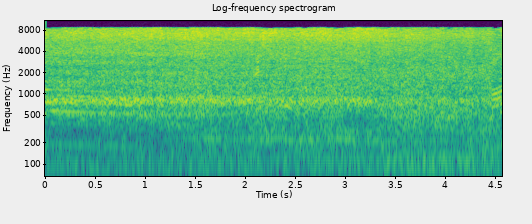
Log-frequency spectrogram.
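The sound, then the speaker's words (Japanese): A train on the Tokaido railway line passes by with a loud, continuous rumble and roar that stays steady and heavy from start to end and drowns out everything else. “東海道線が通ってる間は何も聞こえなくなります。”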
